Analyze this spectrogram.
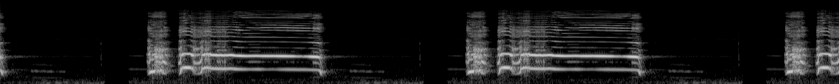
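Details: Rooster crowing: two full crows, each opening with short choppy notes and then a long, steady, harmonic-rich drawn-out note lasting over a second, with the start of a third crow at the end. Quiet background between crows.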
